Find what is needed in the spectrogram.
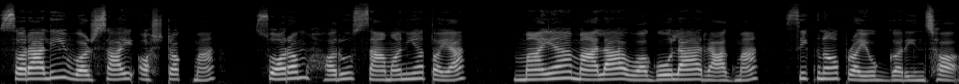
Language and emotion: Nepali, neutral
